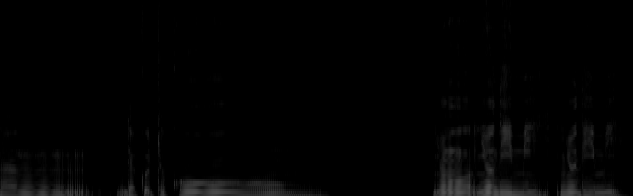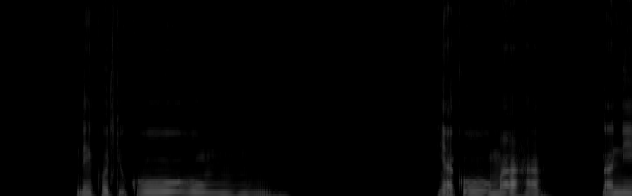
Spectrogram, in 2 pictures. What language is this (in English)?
Southeastern Nochixtlán Mixtec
